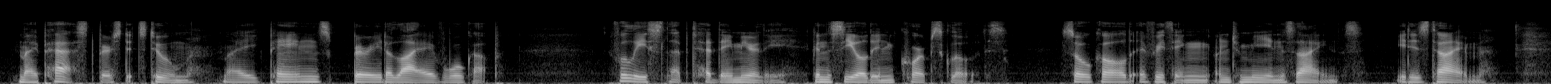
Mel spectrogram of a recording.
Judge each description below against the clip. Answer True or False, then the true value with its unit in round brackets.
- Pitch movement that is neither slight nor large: False (2.3 semitones)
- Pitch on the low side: True (105 Hz)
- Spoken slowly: True (115 wpm)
